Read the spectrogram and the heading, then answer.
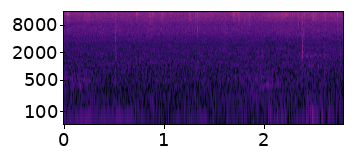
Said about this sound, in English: I hope that there's not too much background noise. I'm standing outside my front door in pouring rain.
